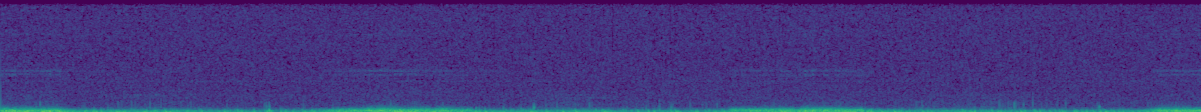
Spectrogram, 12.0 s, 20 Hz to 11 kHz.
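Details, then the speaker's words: Normal vesicular breath sounds heard over the lungs: soft, low rustling breaths at about 15 a minute, with a longer, louder inhalation and a faint exhalation. "над всеми другими отделами легких выслушивается везикулярное дыхание"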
